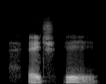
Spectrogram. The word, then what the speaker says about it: he: associated with the liver h e pronounced like her with a yawn which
